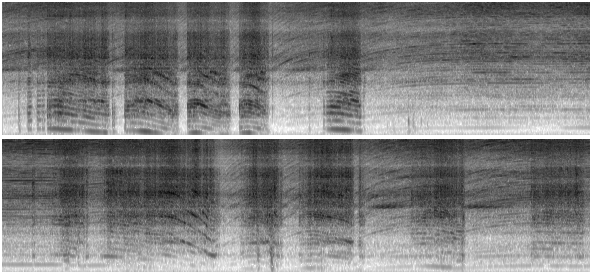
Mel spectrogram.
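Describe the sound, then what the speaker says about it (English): A Princess Auto Power Fist rotary tool grinds on a Radley chainsaw air filter housing, its high whine rising and falling through several short bursts and longer steady runs, close and loud. "let's take out the old rotary tool, the Princess Auto Special Power Fist"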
